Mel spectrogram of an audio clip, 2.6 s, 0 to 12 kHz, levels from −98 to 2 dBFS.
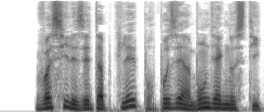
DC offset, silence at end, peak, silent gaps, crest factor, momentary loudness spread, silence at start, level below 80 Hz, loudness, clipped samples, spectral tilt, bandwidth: under 0.1%; 0.05 s; -4 dBFS; none; 14 dB; 5 LU; 0.35 s; -48 dBFS; -19 LUFS; under 0.1%; -6.5 dB/octave; 12 kHz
